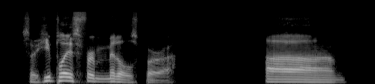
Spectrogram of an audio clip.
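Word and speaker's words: Middlesbrough: so he plays for Middlesboro um just trust me that that's how it's pronounced I realize that's not how it looks we also see that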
